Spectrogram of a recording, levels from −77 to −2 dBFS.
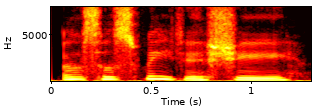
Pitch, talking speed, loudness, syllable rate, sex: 210 Hz, 230 wpm, -13 LUFS, 4.5 syllables/s, female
